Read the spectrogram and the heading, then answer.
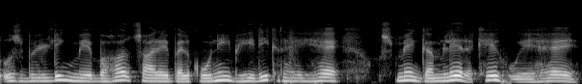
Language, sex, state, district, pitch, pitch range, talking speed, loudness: Hindi, male, Jharkhand, Ranchi, 155 Hz, 145-185 Hz, 155 wpm, -16 LUFS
